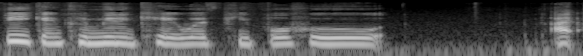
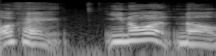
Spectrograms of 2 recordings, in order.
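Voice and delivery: ordinary delivery

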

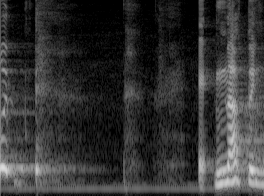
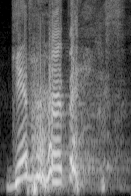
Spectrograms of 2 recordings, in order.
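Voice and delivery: much louder, slower, laughing into the mic; loud laughing praise; 8 semitones higher, 10 dB louder, slower than usual. Real, not acted. Demanding credit for [name], belted into the mic laughing. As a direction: lean into the mic and belt it through a laugh. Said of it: "let me get to the mic".

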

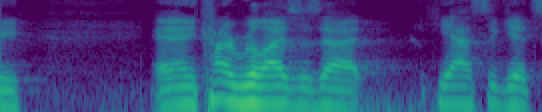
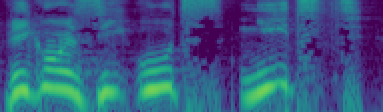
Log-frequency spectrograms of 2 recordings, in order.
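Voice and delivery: very slow, high, loud fake German; mock German; 9 semitones higher, 7 dB louder, much slower than usual. The German guy answering the boys, in slow hammed-up mock German. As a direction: drag out the gibberish in a hammed-up German accent. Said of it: "the German guy says something like".

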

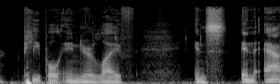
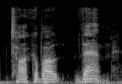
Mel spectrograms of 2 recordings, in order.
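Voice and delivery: usual speaking voice

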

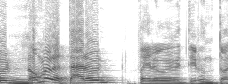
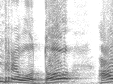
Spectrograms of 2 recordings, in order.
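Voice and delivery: ordinary talk, nothing marked

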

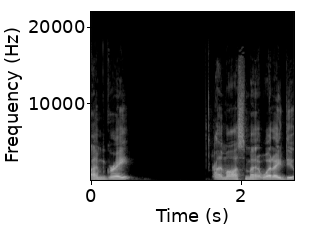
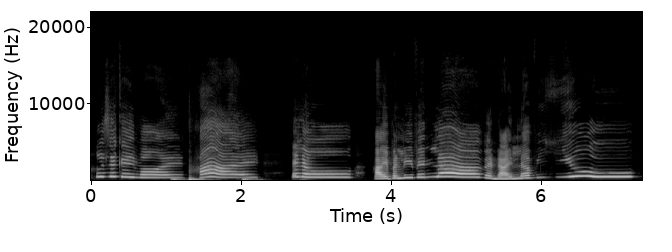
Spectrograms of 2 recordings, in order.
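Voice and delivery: high cooing pet voice, swelling louder; dog baby talk; 13 semitones higher, 3 dB louder, slower than usual. Pretend. Cooing to the listeners as if to a pet dog, high and gushing. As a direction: gush at a puppy, ending slow and teary.

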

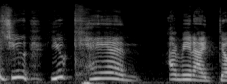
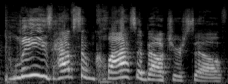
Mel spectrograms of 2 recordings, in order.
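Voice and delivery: mock stern judge; 7 semitones higher, 8 dB louder than usual. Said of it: "the judge had to be like".

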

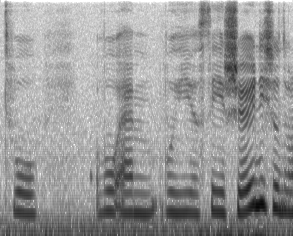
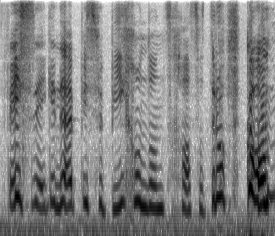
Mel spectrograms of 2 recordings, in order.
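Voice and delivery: loud laugh spilling into the words; laughing while talking; 5 semitones higher, 13 dB louder than usual. Real, not acted. Laughing loudly while picturing the beast. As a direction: talk through a fit of laughter.

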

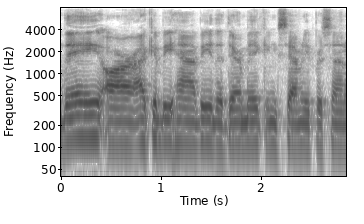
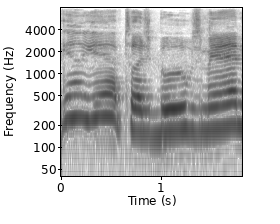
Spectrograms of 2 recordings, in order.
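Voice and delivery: put-on higher, slow boastful kid voice; fake bravado; 9 semitones higher, slower than usual. Man replays his younger self bluffing to boys. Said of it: "I'm like".

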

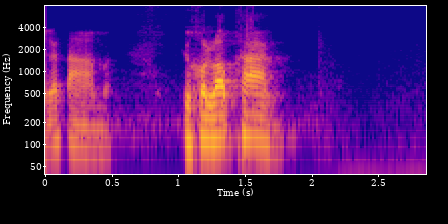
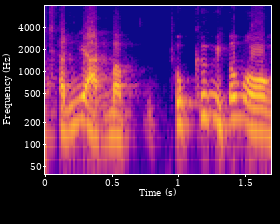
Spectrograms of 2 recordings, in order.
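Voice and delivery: eager; 7 semitones higher, 5 dB louder than usual. Retold or imitated. Quoting an eager eater.

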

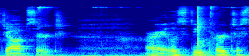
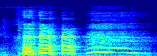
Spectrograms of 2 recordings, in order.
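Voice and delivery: high laugh; 12 semitones higher, 7 dB louder than usual. Real, not acted. Laughs at own joke.

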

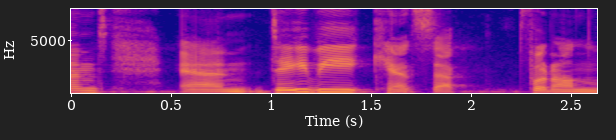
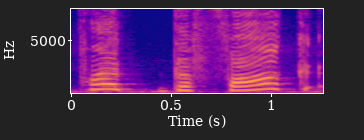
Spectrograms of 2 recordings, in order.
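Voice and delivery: very high, drawn-out disbelief; high-pitched slow outrage; incredulous; slower than usual. Real, not acted. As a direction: stretch it out slowly in a high, incredulous squeal. Exasperated at a character's behavior.

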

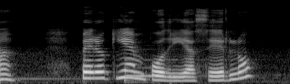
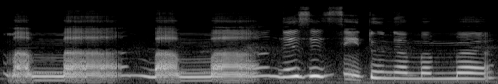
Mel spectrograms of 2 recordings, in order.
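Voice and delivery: much higher, wailing for mama; crying little bird; 9 semitones higher, much slower than usual. Acted. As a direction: cry out for mama, tearful. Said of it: "empezó a llorar". (llorando, muy agudo)

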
